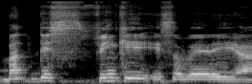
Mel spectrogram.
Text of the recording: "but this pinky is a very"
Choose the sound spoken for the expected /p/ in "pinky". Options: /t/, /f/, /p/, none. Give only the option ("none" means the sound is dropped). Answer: /f/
